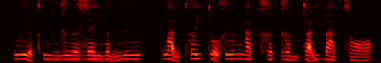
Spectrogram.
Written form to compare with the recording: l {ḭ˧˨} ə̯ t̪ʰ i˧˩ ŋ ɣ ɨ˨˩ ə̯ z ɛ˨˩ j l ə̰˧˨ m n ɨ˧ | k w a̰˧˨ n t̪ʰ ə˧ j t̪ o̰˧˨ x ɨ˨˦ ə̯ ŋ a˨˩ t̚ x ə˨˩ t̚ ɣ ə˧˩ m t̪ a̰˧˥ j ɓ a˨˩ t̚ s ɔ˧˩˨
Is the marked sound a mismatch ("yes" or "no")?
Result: no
